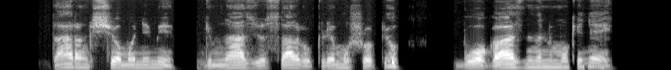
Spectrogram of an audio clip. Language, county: Lithuanian, Kaunas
